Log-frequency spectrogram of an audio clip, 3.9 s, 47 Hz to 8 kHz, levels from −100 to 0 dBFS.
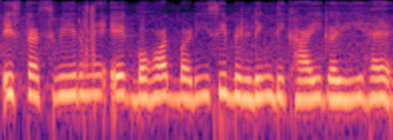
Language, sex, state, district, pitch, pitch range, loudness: Hindi, female, Karnataka, Bangalore, 225 Hz, 215-245 Hz, -15 LUFS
